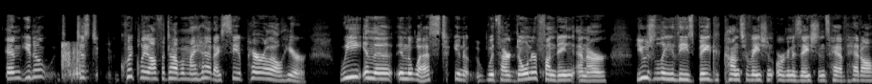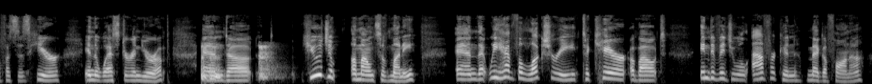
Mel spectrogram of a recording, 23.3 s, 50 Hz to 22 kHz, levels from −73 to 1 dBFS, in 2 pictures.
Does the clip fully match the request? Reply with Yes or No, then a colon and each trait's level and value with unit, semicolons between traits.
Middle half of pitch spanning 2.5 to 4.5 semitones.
No: average, 4.9 semitones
